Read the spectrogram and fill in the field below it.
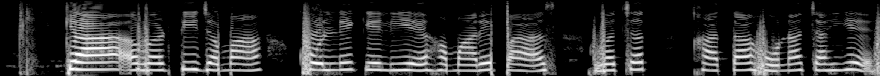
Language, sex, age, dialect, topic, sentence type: Hindi, female, 25-30, Marwari Dhudhari, banking, question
